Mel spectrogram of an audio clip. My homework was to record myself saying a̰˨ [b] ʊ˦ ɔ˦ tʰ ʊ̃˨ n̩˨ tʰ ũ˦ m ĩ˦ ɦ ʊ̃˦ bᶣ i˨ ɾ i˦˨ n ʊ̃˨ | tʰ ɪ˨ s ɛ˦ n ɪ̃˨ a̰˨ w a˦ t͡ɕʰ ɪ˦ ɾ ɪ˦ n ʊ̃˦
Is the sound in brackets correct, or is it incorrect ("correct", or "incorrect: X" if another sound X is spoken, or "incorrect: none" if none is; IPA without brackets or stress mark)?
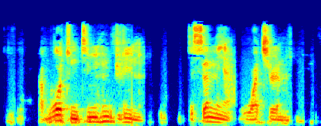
correct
